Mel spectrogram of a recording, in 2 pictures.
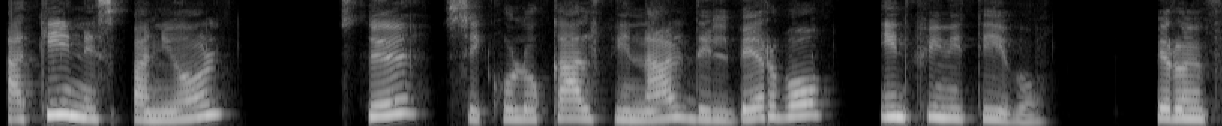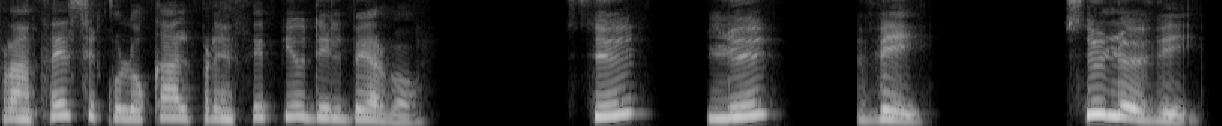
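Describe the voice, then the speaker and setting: A woman with a Spanish accent from Spain giving a scripted French lesson, speaking clearly and repeating each French word. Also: mid-range voice, animated, moderate pace, darkish tone. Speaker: French teacher.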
